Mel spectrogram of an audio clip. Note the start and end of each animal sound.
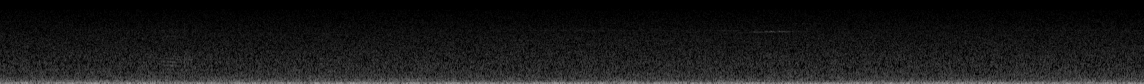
7.1s-8.1s: Black-throated Green Warbler (Setophaga virens)

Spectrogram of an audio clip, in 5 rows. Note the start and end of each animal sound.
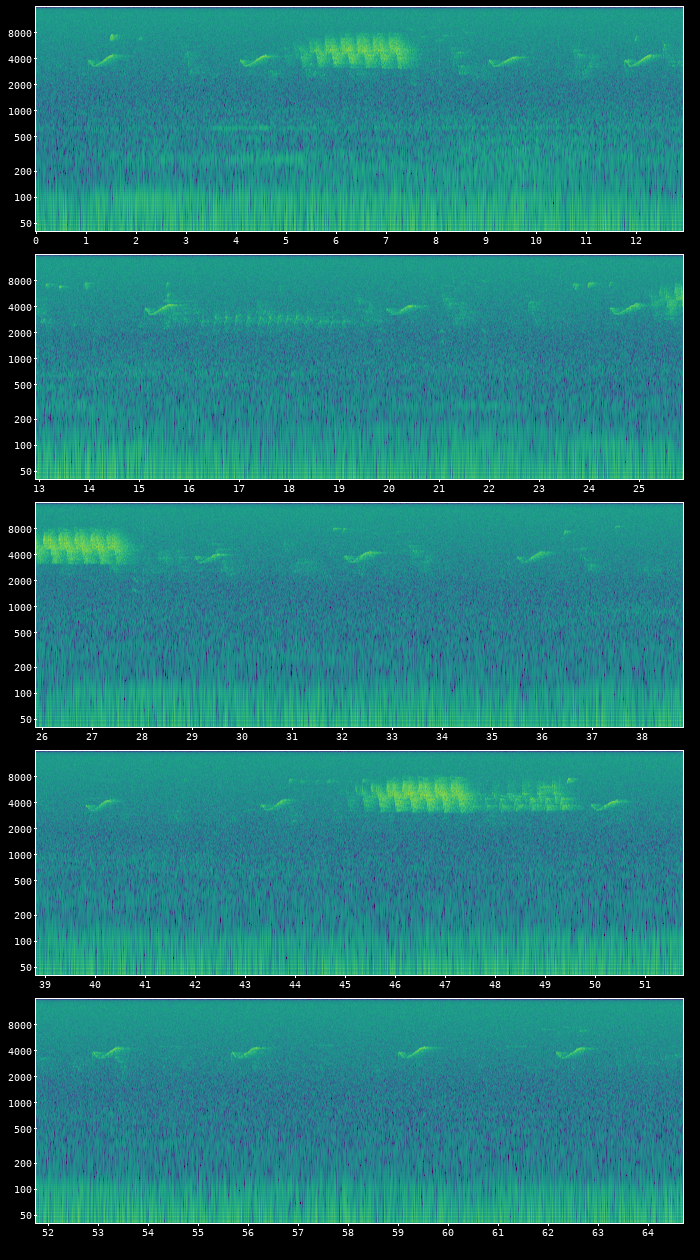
0.9s-1.7s: Eastern Wood-Pewee (Contopus virens)
1.4s-2.2s: Black-capped Chickadee (Poecile atricapillus)
2.9s-37.3s: Red-eyed Vireo (Vireo olivaceus)
3.8s-4.9s: Eastern Wood-Pewee (Contopus virens)
5.1s-7.8s: Ovenbird (Seiurus aurocapilla)
8.9s-9.9s: Eastern Wood-Pewee (Contopus virens)
11.6s-12.6s: Eastern Wood-Pewee (Contopus virens)
12.4s-14.2s: Black-capped Chickadee (Poecile atricapillus)
14.9s-15.9s: Eastern Wood-Pewee (Contopus virens)
16.0s-19.4s: Great Crested Flycatcher (Myiarchus crinitus)
19.8s-20.8s: Eastern Wood-Pewee (Contopus virens)
20.9s-22.1s: Red-breasted Nuthatch (Sitta canadensis)
23.6s-24.5s: Black-capped Chickadee (Poecile atricapillus)
24.2s-25.1s: Eastern Wood-Pewee (Contopus virens)
25.0s-28.2s: Ovenbird (Seiurus aurocapilla)
29.0s-29.8s: Eastern Wood-Pewee (Contopus virens)
31.6s-32.3s: Black-capped Chickadee (Poecile atricapillus)
31.9s-32.9s: Eastern Wood-Pewee (Contopus virens)
35.3s-36.2s: Eastern Wood-Pewee (Contopus virens)
36.3s-37.6s: Black-capped Chickadee (Poecile atricapillus)
39.7s-40.5s: Eastern Wood-Pewee (Contopus virens)
43.2s-44.0s: Eastern Wood-Pewee (Contopus virens)
43.8s-49.7s: Black-capped Chickadee (Poecile atricapillus)
45.0s-49.8s: Ovenbird (Seiurus aurocapilla)
49.7s-50.8s: Eastern Wood-Pewee (Contopus virens)
52.8s-53.8s: Eastern Wood-Pewee (Contopus virens)
55.4s-56.6s: Eastern Wood-Pewee (Contopus virens)
58.9s-59.8s: Eastern Wood-Pewee (Contopus virens)
61.9s-63.1s: Eastern Wood-Pewee (Contopus virens)

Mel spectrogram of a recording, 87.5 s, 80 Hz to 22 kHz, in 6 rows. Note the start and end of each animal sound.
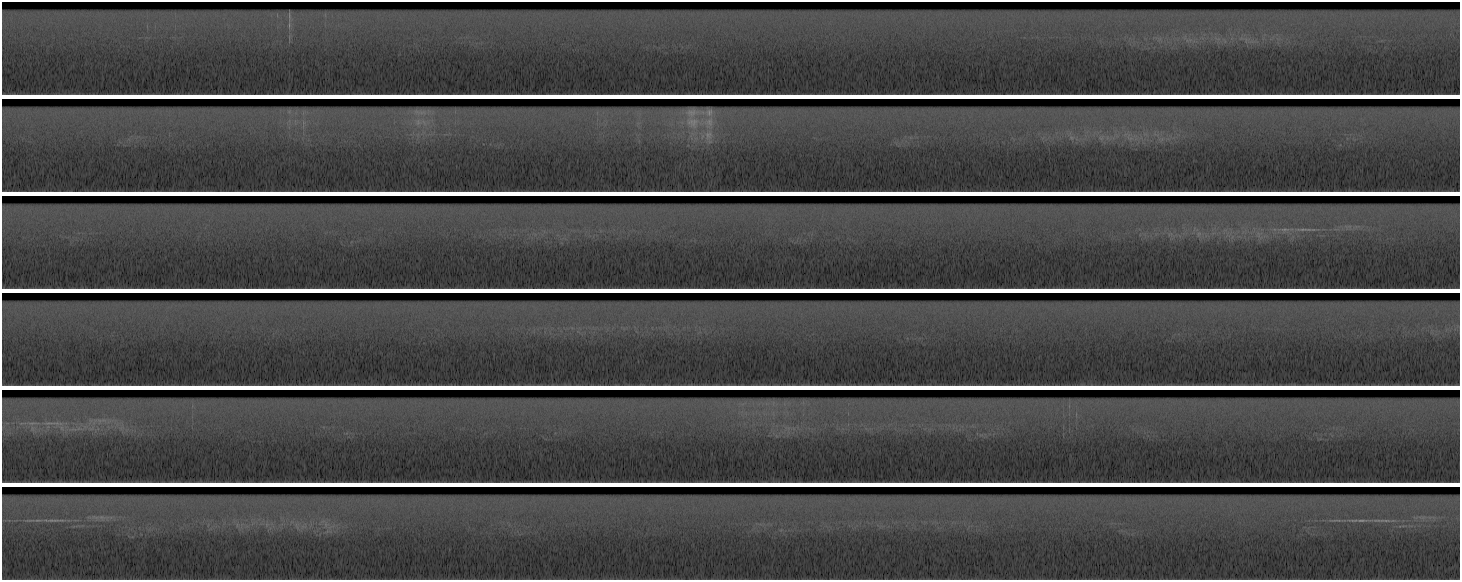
10.5s-13.2s: Ovenbird (Seiurus aurocapilla)
24.4s-26.7s: Ovenbird (Seiurus aurocapilla)
33.7s-36.3s: Ovenbird (Seiurus aurocapilla)
40.0s-42.3s: Ovenbird (Seiurus aurocapilla)
41.5s-43.1s: Black-throated Green Warbler (Setophaga virens)
48.8s-51.1s: Ovenbird (Seiurus aurocapilla)
57.5s-59.9s: Ovenbird (Seiurus aurocapilla)
58.2s-59.6s: Black-throated Green Warbler (Setophaga virens)
66.2s-68.2s: Ovenbird (Seiurus aurocapilla)
72.8s-74.3s: Black-throated Green Warbler (Setophaga virens)
74.6s-76.5s: Ovenbird (Seiurus aurocapilla)
80.6s-83.2s: Ovenbird (Seiurus aurocapilla)
85.7s-87.5s: Black-throated Green Warbler (Setophaga virens)

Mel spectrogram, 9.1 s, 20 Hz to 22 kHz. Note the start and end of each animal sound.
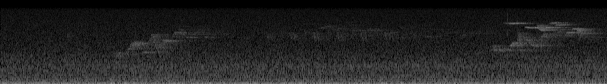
1.6s-3.3s: Swainson's Thrush (Catharus ustulatus)
3.7s-6.0s: Ovenbird (Seiurus aurocapilla)
4.5s-6.0s: Brown Creeper (Certhia americana)
7.2s-8.8s: Swainson's Thrush (Catharus ustulatus)
7.4s-9.1s: Brown Creeper (Certhia americana)

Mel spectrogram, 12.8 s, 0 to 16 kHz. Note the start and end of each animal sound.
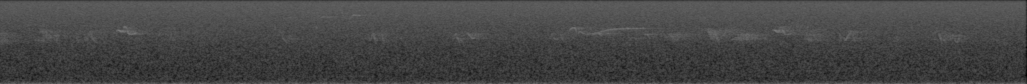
0.0s-10.1s: Blue-headed Vireo (Vireo solitarius)
3.5s-4.8s: Blackburnian Warbler (Setophaga fusca)
6.9s-8.1s: Eastern Wood-Pewee (Contopus virens)
8.0s-10.8s: Scarlet Tanager (Piranga olivacea)

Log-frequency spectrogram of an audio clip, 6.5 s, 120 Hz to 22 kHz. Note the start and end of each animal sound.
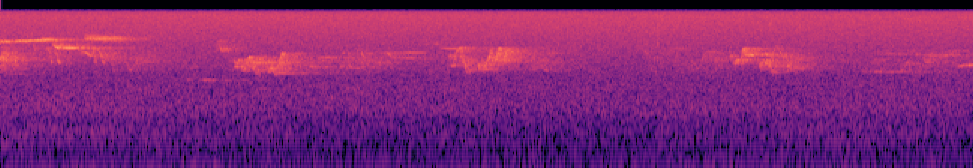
0.0s-1.0s: Black-throated Green Warbler (Setophaga virens)
0.0s-1.2s: Ovenbird (Seiurus aurocapilla)
0.0s-5.5s: Red-eyed Vireo (Vireo olivaceus)
1.5s-2.9s: Hermit Thrush (Catharus guttatus)
5.7s-6.5s: Hermit Thrush (Catharus guttatus)

